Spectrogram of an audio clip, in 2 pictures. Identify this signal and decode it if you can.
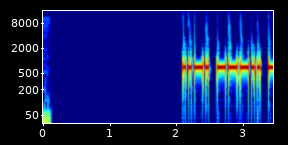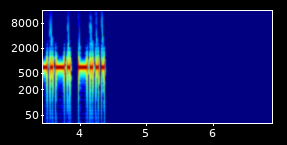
Morse code, heard as a keyed tone, about 28 wpm, 700 Hz. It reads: F8CB
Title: DXCC-100 Call Signs - 4 Characters - Repeated 2x - 28wpm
